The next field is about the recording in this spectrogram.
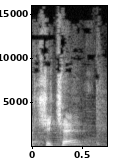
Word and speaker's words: Tite: Neymar los tenía puestos en semifinales con ese gol y ahí Tite tenía Chiche, para que lo pronuncie yo bien. Correcto.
